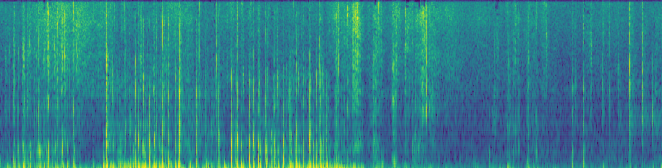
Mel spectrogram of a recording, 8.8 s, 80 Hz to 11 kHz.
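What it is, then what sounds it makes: Sneaker tapped with fingertips and nails. Fingertips and nails tap on the rubber outsole, plastic air-unit midsole and synthetic upper of an empty black and gold Nike Air Max 2090 sneaker held in hand. The result is a rapid, uneven patter of dull, low thumps with light crinkly clicks on top. The tapping is dense and heavier for the first five seconds, then turns to softer, sparser taps.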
